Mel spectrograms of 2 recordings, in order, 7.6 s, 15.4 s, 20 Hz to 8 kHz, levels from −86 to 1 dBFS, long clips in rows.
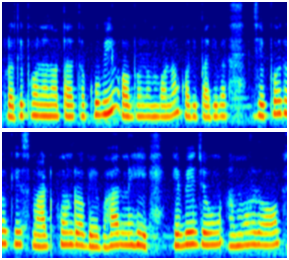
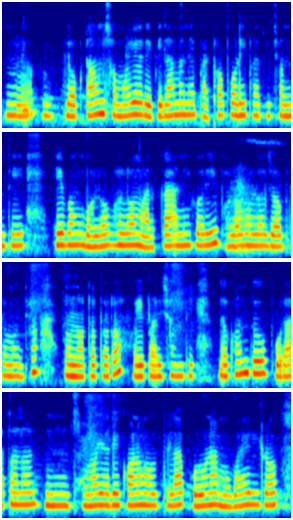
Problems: constant background noise, continuous background conversations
